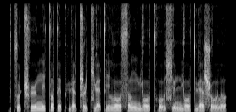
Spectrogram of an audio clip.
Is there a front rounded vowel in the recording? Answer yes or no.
yes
